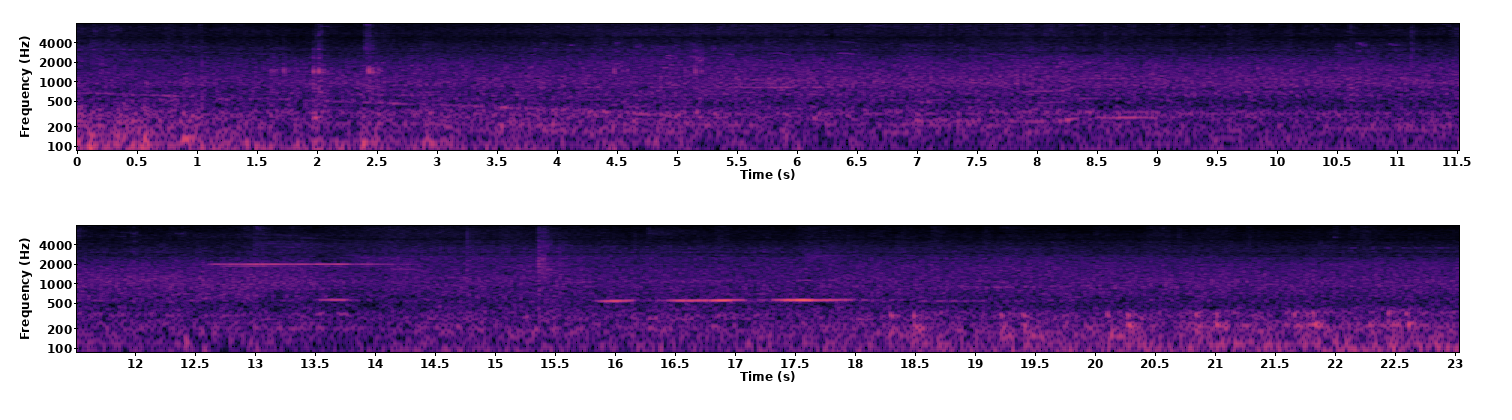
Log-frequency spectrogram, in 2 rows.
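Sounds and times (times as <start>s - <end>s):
train rumbling past: 0.0s - 23.0s.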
